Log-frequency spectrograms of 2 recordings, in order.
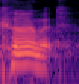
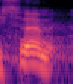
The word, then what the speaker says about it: Kermit: It's also why Kermit the Frog is not spelt with a C, otherwise he'd be Sermon.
